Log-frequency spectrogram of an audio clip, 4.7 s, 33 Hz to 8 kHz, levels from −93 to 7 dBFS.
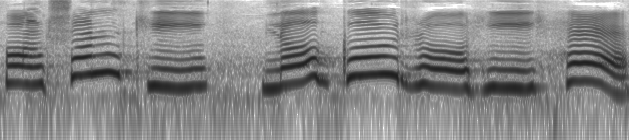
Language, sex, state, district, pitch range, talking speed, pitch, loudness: Hindi, male, Punjab, Fazilka, 260-385 Hz, 65 wpm, 295 Hz, -12 LUFS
